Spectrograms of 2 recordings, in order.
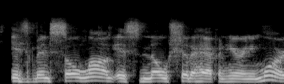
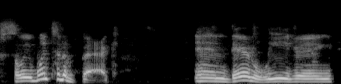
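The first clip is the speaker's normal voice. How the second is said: usual speaking voice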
